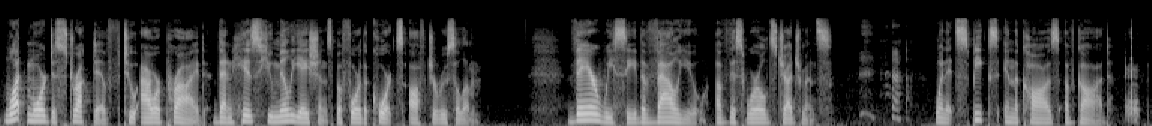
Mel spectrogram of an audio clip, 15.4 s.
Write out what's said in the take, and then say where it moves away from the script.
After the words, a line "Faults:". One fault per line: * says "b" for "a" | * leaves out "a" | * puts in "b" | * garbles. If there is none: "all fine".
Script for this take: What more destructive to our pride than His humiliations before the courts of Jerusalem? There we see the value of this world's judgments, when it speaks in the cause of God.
What more destructive to our pride than His humiliations before the courts off Jerusalem? There we see the value of this world's judgments, when it speaks in the cause of God.
Faults:
* says "off" for "of"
